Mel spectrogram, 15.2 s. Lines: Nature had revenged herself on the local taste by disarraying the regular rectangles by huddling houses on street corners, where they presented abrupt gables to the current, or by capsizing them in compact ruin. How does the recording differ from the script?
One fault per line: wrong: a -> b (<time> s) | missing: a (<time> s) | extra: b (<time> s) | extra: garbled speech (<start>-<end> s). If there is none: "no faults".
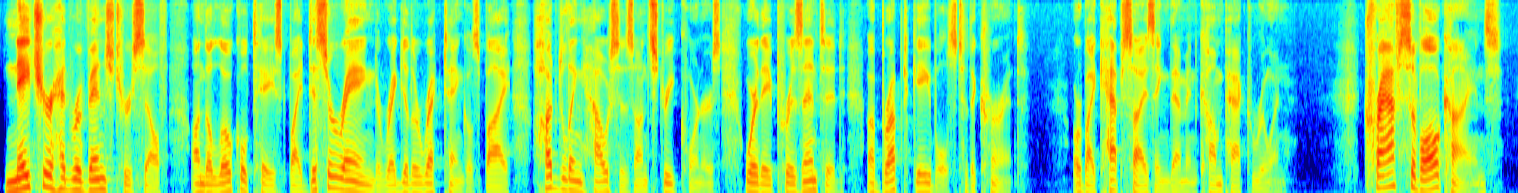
extra: Crafts of all kinds (13.6 s)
